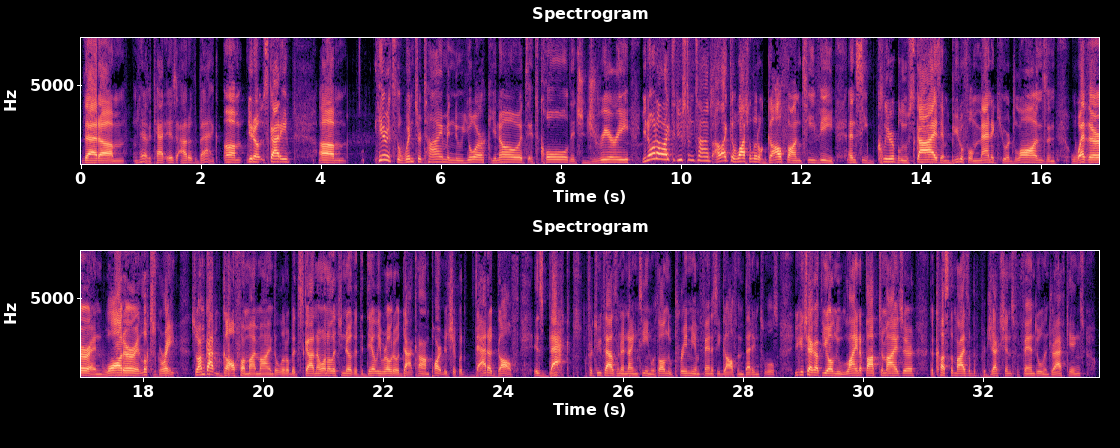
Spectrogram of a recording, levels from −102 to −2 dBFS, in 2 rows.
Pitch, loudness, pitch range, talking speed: 135 Hz, -21 LUFS, 120-150 Hz, 205 wpm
